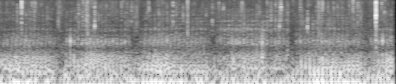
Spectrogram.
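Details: Rumbling domestic cat purr, pulsing roughly once every second with its inhale and exhale, accompanied by sharp crackles from a burning fireplace.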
